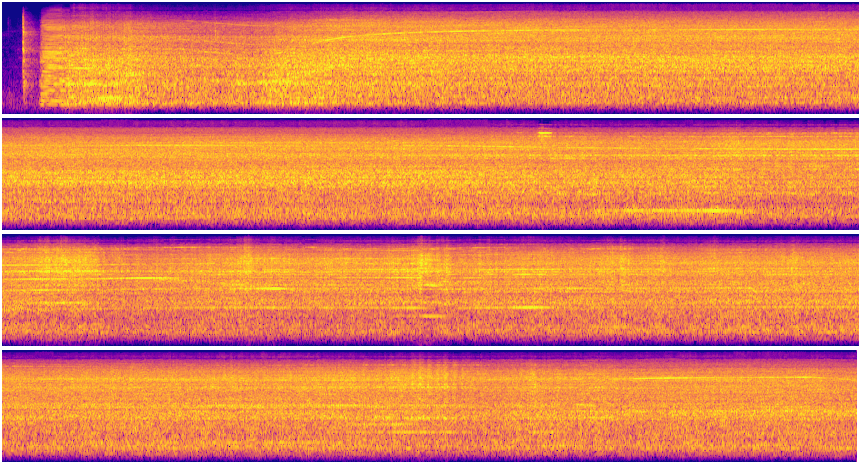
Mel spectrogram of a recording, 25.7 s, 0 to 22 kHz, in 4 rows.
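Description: A Skilsaw 12-inch dry cut chop saw spins up and then cuts for a long stretch, giving a loud, steady, rasping roar with a high metallic ring that stays constant throughout.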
